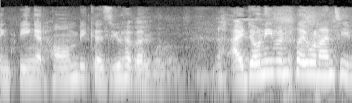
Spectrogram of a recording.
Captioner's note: laughter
